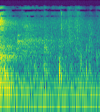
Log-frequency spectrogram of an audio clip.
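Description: Faint scuffing of bodies and shoes shifting on a wrestling mat, with a few light taps about a second in.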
